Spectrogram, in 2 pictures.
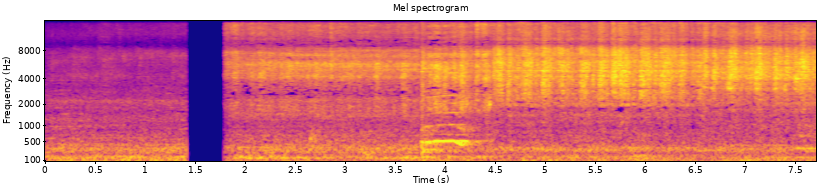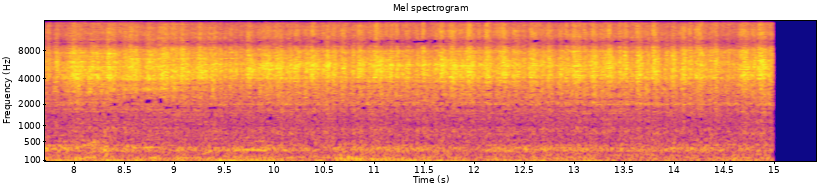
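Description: Steady hissing noise with a fine rattling texture. It comes in after a brief dropout about a second and a half in and gets louder about four seconds in.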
